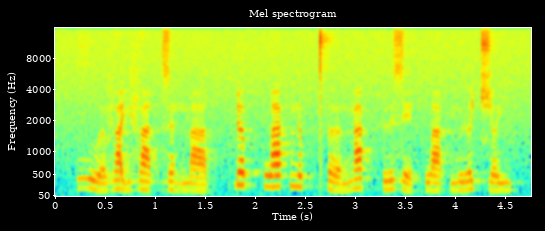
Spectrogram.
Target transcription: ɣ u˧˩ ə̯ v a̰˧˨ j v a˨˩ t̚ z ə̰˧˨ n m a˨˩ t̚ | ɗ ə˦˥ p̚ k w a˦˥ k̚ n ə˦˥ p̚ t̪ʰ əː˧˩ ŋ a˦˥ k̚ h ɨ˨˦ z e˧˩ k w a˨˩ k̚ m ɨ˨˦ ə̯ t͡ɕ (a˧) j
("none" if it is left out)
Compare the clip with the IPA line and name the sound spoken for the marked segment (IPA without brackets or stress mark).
ə˧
